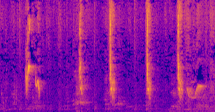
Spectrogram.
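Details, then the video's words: Long-tailed shrike, kept as a songbird, giving sharp high notes used to prompt a silent bird to sing: five loud sweeping calls, each under half a second, roughly one per second, some with downward slurred tails; faint low background hum. "suara pancingan burung pentet macet/malas bunyi di jamin langsung nyaut!!"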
